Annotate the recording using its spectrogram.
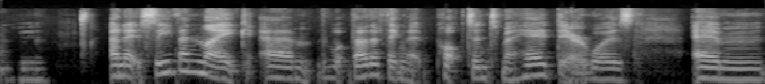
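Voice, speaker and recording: Against a quiet background, a woman with a Scottish accent and a fairly low pitch speaks at a fairly slow pace. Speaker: funeral celebrant. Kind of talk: podcast interview answer.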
